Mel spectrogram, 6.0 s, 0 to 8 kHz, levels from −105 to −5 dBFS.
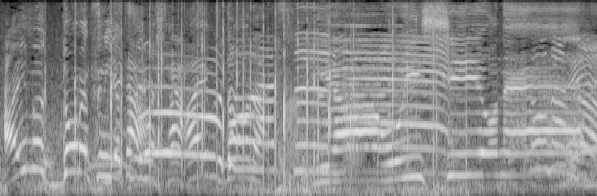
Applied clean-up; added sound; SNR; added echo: none; Fart; 16 dB; none.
